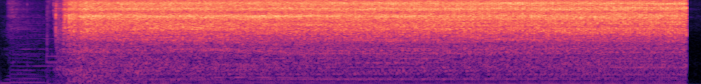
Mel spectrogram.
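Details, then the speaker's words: Genie Intellicode screw-drive garage door opener: loud, harsh, steady grinding roar when operated by remote; the carriage (black piece with silver arm the rope attaches to) has stripped internal teeth and needs replacing. "that is a nasty nasty noise so if your genie is making that noise then you have a stripped out carriage right here this black piece with the little silver arm that your rope attaches to it's got some teeth inside of there and they're stripped out"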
